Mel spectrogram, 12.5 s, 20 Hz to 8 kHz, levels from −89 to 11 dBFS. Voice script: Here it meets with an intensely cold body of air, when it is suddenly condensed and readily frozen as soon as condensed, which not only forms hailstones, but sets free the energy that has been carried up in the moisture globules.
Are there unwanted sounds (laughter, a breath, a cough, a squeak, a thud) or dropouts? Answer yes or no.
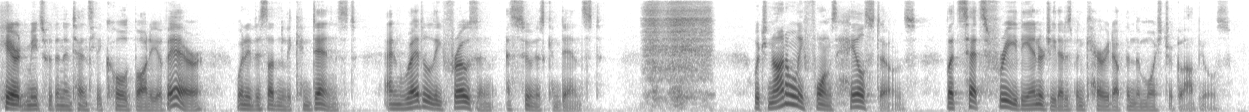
yes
